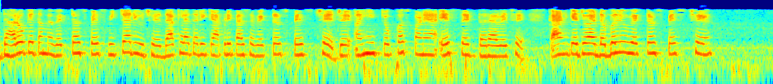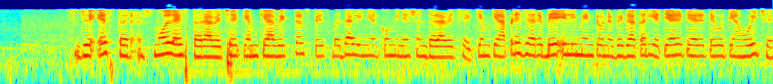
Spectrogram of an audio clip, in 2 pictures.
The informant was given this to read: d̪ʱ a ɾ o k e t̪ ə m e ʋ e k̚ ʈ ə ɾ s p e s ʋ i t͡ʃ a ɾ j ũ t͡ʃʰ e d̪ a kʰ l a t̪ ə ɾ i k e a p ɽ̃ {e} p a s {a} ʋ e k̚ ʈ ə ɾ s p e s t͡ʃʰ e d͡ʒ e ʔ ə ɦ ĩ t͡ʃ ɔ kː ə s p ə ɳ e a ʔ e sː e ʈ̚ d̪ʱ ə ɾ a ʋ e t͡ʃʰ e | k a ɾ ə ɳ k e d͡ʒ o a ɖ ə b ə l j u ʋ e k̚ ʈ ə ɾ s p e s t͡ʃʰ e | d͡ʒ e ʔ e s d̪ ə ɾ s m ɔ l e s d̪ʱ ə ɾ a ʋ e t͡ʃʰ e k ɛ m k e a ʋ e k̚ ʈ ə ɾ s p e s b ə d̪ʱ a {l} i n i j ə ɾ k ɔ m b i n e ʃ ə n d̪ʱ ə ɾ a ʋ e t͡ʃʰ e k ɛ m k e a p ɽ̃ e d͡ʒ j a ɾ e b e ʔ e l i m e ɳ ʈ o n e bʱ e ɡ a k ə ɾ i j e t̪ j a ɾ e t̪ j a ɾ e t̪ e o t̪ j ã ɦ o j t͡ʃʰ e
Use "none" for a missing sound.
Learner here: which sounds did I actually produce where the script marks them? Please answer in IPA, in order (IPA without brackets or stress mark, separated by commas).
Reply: i, e, l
